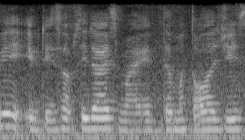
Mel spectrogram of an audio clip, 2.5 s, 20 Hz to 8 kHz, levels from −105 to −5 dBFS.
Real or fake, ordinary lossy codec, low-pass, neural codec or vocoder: real; AAC, 48 kbps; 7.2 kHz; none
